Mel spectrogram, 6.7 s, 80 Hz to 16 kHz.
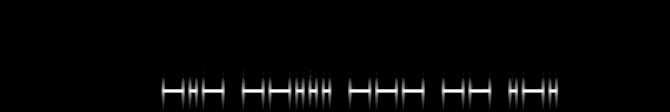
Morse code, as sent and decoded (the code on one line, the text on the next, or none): -.- --... --- -- .-.
K7OMR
